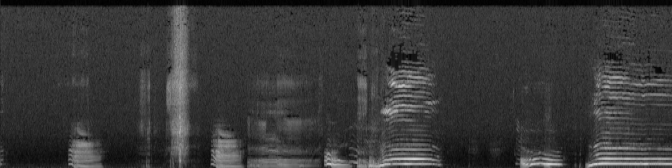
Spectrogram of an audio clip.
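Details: Penny, a dog, howls lazily in a small room with a string of short bent, whiny vocal notes broken by quiet gaps and one soft snuffle, ending on a long, level sustained howl.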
